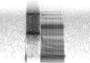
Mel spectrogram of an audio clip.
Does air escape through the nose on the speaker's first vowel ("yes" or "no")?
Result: yes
